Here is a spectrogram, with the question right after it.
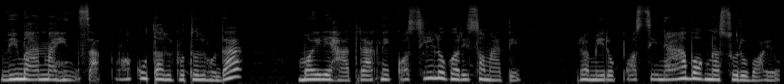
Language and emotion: Nepali, fearful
